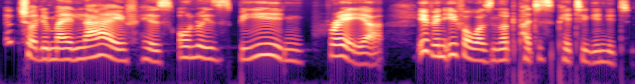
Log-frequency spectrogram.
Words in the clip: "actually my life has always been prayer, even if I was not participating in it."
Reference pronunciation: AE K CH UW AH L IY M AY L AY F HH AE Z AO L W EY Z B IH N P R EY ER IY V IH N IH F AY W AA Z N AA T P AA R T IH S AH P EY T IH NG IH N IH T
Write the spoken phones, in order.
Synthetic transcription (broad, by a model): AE K CH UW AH L IY M AY L AY F HH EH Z AO L W EY Z B IH N P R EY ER IY V IH N IH F AY W AA Z N AA T P AA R T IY S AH P EY T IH NG IH N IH T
